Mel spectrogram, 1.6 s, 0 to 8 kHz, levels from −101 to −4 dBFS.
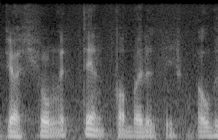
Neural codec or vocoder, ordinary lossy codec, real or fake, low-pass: codec, 16 kHz in and 24 kHz out, 0.8 kbps, FocalCodec, streaming, 65536 codes; none; fake; 7.2 kHz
